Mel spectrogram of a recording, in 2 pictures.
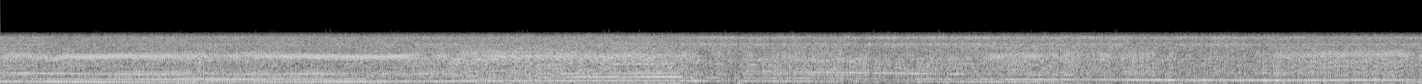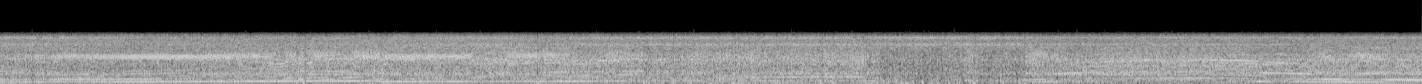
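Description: Ducati 1098R superbike's V-twin engine at racing pace, heard from the onboard camera on the bike. The revs climb and fall again and again through gear changes, accelerating out of corners and slowing into them.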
